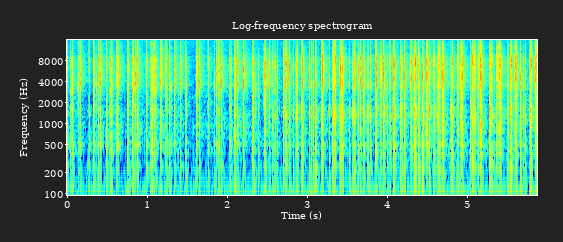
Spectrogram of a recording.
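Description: A hand-sized, hollow white plastic Skin Repair lotion pump bottle is tapped and scratched with long nails close to the mic. The result is a rapid, steady run of dry, crisp clicks and scratchy rasps, bright and thin with little low end, each tap dying almost instantly.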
